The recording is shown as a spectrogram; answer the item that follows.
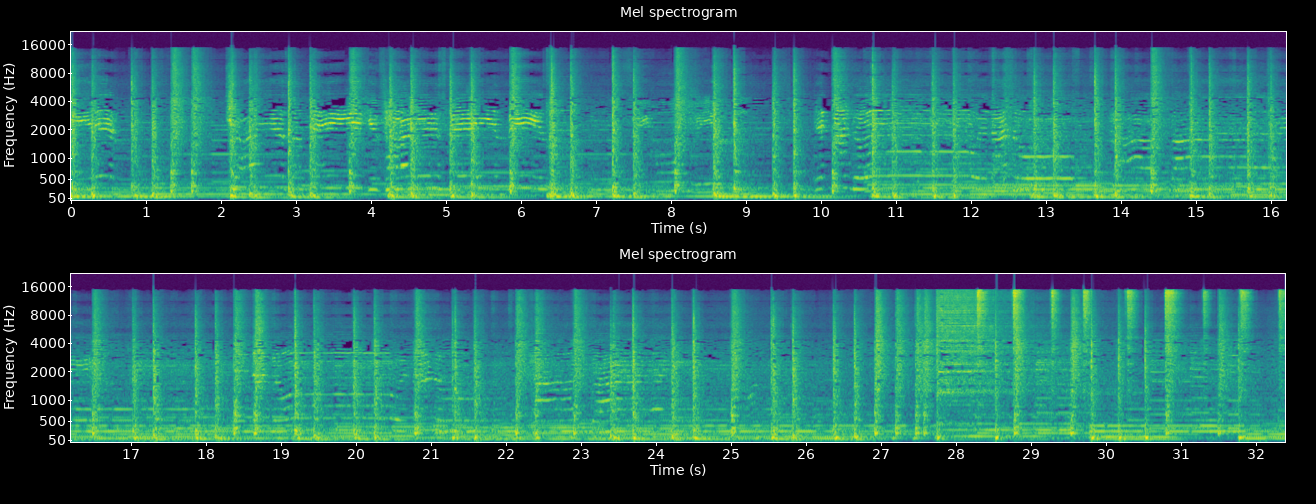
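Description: Instrumental band music driven by a drum kit, with steady snare and bass-drum hits under sustained bass notes and a wavering melodic lead line. A bright cymbal wash swells in near the end.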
